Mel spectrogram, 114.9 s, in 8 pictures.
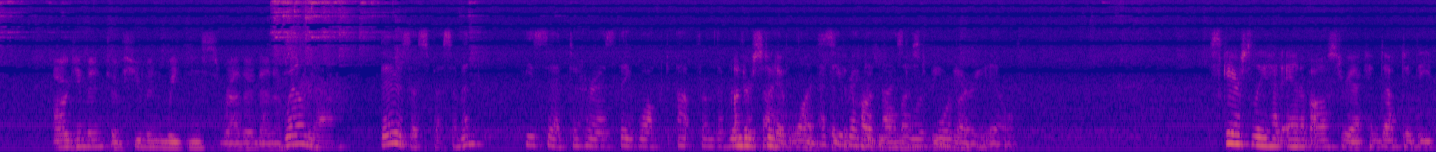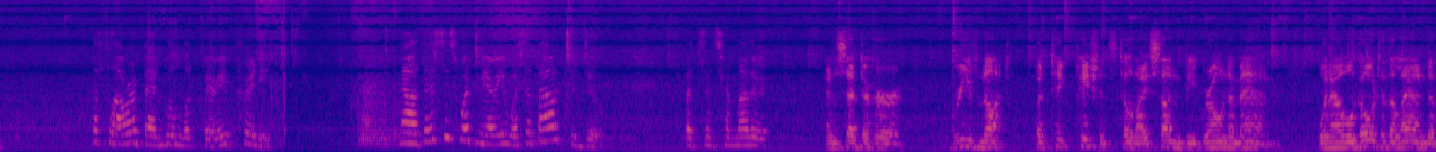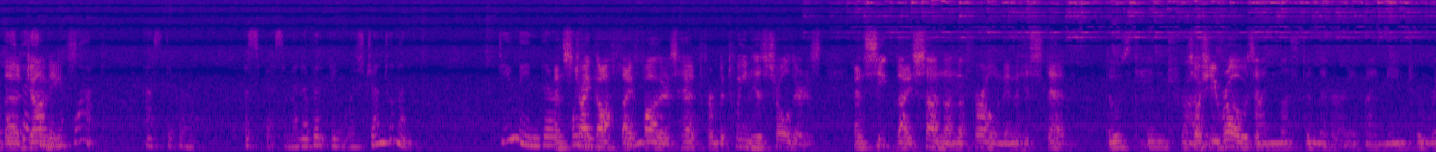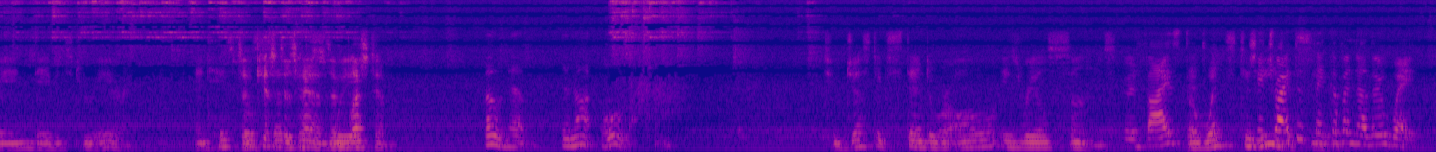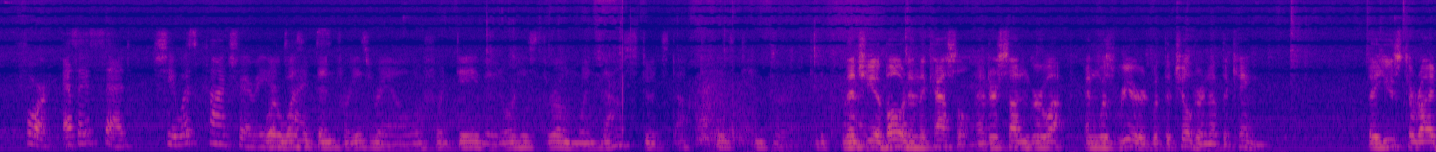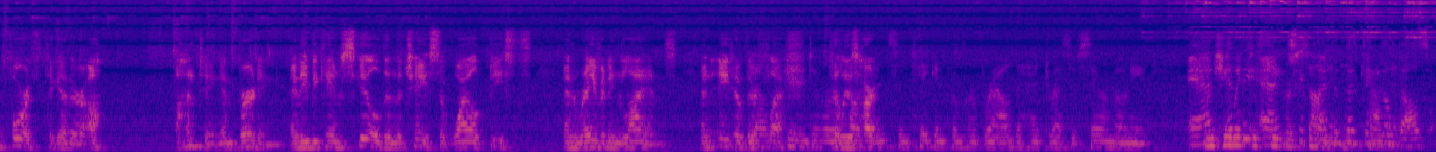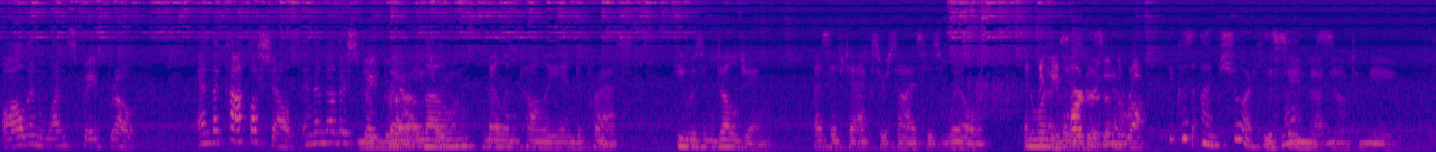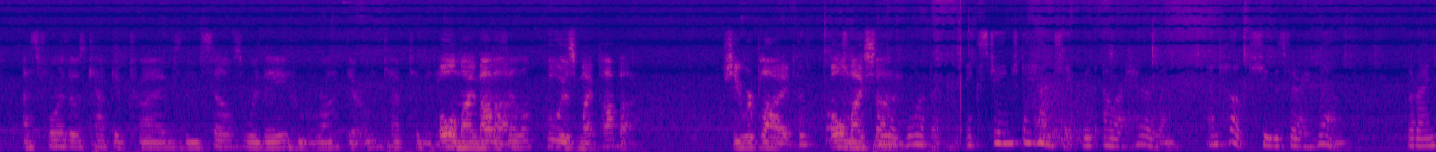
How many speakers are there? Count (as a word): five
